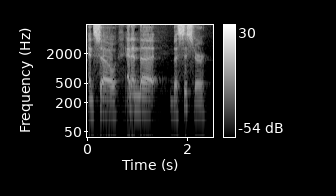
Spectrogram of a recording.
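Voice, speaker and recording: Young guy cohosting a podcast, playful and animated, voice jumps up high to make a point. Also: unhurried. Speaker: podcast co-host. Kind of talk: casual chat.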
